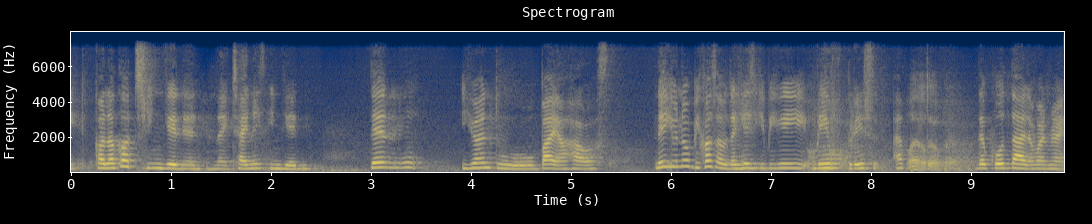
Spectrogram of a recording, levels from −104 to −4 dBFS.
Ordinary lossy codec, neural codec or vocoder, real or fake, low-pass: none; codec, 16 kHz, 1 kbps, X-Codec, HuBERT features, trained on LibriSpeech; fake; 7.2 kHz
